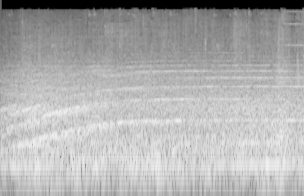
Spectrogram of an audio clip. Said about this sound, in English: Every day, air raid sirens sound in Mykolaiv.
